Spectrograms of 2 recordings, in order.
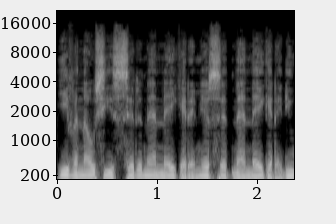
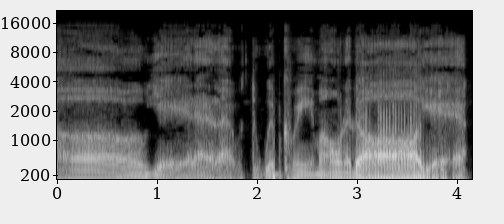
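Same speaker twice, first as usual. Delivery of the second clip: mock lustful moan; 5 semitones lower, slower than usual. Lustful moaning over whipped cream.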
